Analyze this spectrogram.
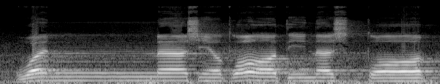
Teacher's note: نون مشدد غنہ کے ساتھ پڑھیں گے ، وا کو نون کے ساتھ ملا کر پڑھیں گے، نون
